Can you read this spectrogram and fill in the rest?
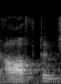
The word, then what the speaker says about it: often: She said, how do you pronounce O-F-T-E-N? I said, often. She said, there you go again. She said, you need to get your Webster's Dictionary and look it up. That letter T is silent. It's often.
